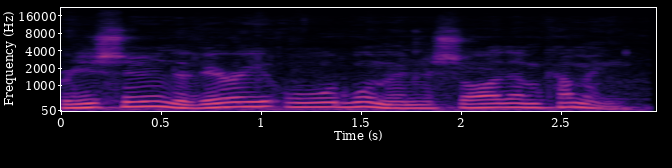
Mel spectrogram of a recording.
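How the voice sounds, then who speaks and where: A man reading a storybook aloud as a father would, with deliberate, emphatic storytelling. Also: on the high side, mellow, rough recording.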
